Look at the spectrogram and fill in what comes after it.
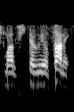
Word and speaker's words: Monster Stereophonic: It's like it's a combination of two words, Monster and Stereophonic, so it's Monster Stereophonic.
